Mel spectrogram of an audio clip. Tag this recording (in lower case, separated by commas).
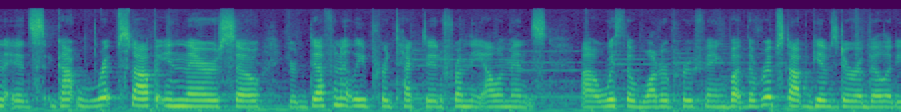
speech, music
